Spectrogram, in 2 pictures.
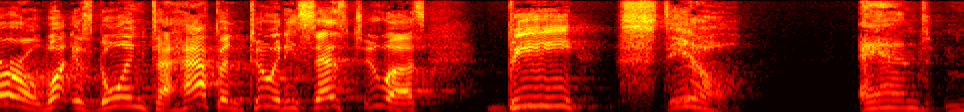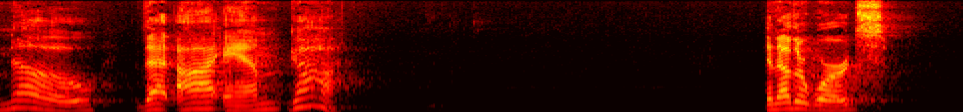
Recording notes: Recorded from the LifePoint Church Stewarts Creek Campus in Smyrna, TN.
